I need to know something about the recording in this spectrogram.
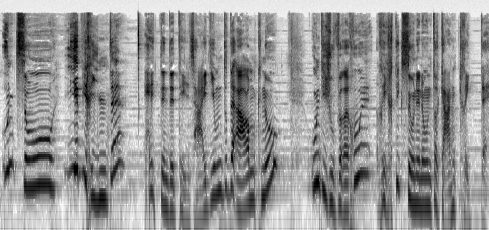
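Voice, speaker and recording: A woman's voice: low voice, a little mellow. A woman with a Swiss German accent narrating playfully, like a fairy tale told to children. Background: music.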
